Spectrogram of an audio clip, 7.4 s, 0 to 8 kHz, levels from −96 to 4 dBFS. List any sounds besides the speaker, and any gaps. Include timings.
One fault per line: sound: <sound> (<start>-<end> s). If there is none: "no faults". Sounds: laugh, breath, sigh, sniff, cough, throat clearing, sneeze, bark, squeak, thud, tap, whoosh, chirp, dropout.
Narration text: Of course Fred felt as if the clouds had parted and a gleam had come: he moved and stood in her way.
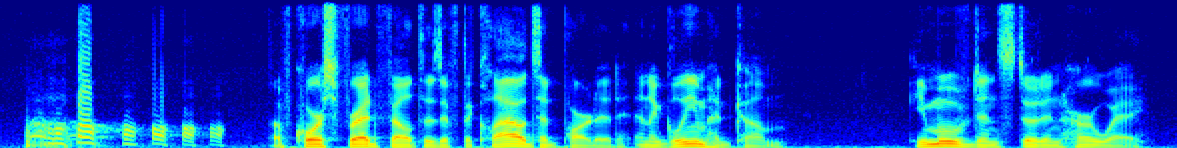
sound: laugh (0.2-1.4 s)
